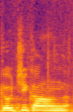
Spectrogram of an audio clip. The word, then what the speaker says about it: gochujang: Okay, so today what we're going to be making is a spinach salad with carrot ginger miso dressing, a refreshing smoothie, and gochujang, I always stumble on that word, tomato tofu.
